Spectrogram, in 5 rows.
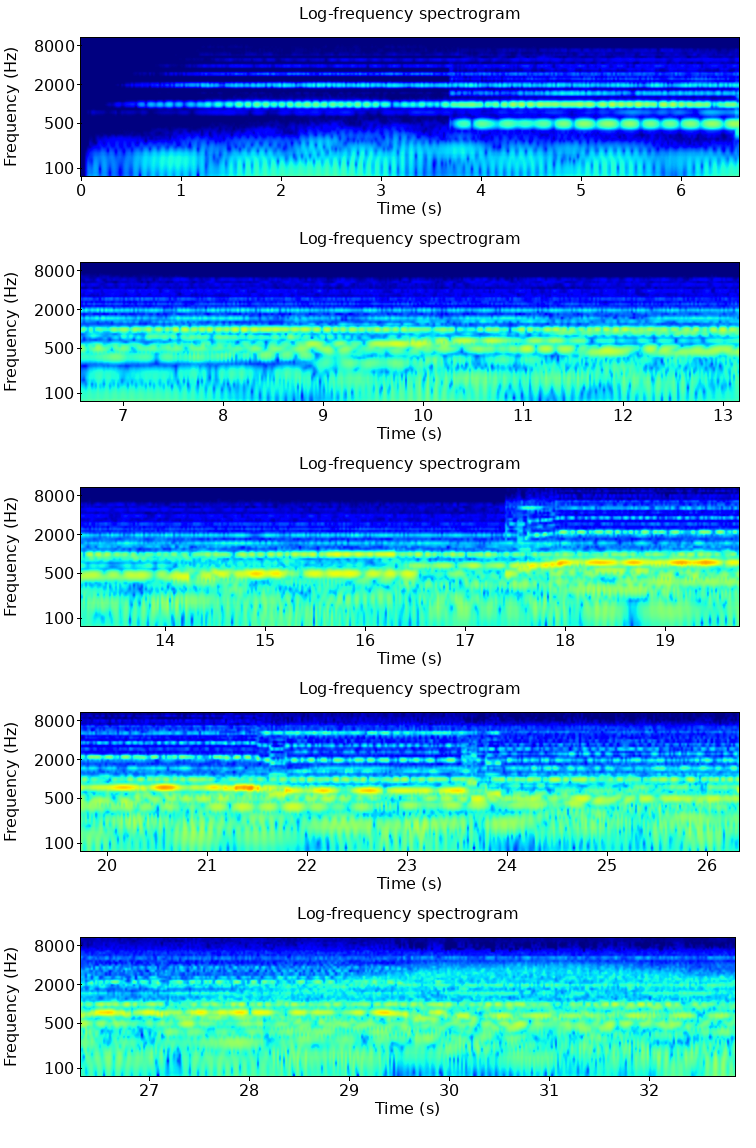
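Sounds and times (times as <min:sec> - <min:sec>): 
Oberheim OB-Xa synthesizer: 0:00.2 - 0:32.8.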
